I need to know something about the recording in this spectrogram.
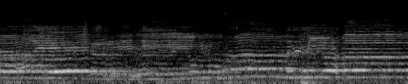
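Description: A group of men and women singing a slow traditional dance song together in unison, drawing out long held notes that glide from one pitch to the next.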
